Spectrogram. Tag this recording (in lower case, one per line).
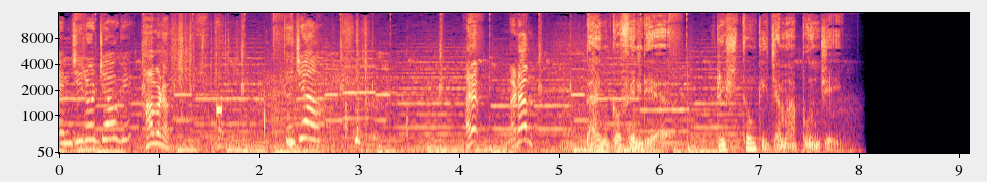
car
vehicle
music
speech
